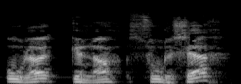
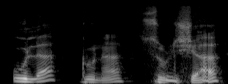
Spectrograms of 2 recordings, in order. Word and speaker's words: Ole Gunnar Solskjær: Ole Gunnar Solskjær. – Ole Gunnar Solskjær. – Ole Gunnar Solskjær has been sacked and is pissed off.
